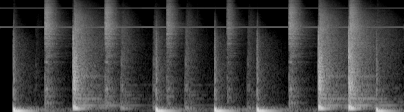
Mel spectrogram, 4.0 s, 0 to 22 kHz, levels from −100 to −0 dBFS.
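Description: From start to finish the music carries a thin, steady whine at 8 kHz, which is classic USB whine. The bus pulls current in bursts every 125 microseconds, and that 8 kHz pulse rate leaks into the audio through shared power or ground. It sits roughly 35 dB under the music, so it's faint but fixed in pitch, a high, glassy tone that never moves.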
